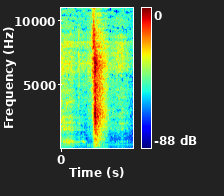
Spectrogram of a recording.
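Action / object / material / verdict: flick / coloring book paper page / paper / thick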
